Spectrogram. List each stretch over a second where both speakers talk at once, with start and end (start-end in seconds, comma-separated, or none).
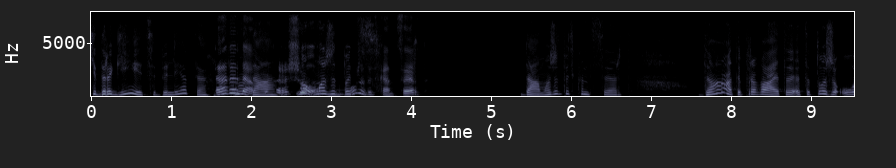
1.5-3.7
